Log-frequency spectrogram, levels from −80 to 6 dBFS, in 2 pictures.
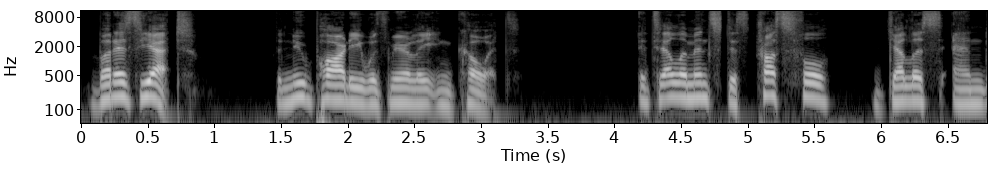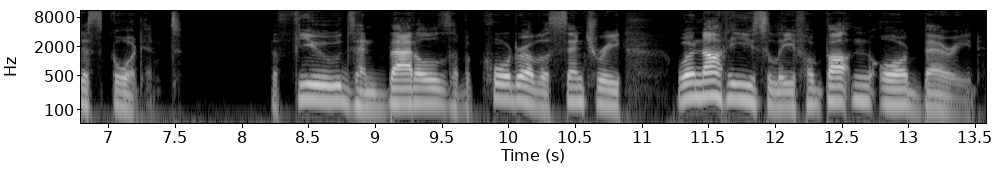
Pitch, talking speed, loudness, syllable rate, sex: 140 Hz, 135 wpm, -21 LUFS, 5.0 syllables/s, male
